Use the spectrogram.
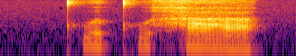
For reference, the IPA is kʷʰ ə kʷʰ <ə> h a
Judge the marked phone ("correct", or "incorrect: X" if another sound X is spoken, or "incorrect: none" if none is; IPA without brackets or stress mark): correct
